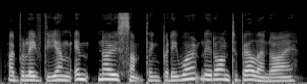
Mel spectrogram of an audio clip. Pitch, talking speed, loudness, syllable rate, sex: 200 Hz, 310 wpm, -15 LUFS, 7.2 syllables/s, female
